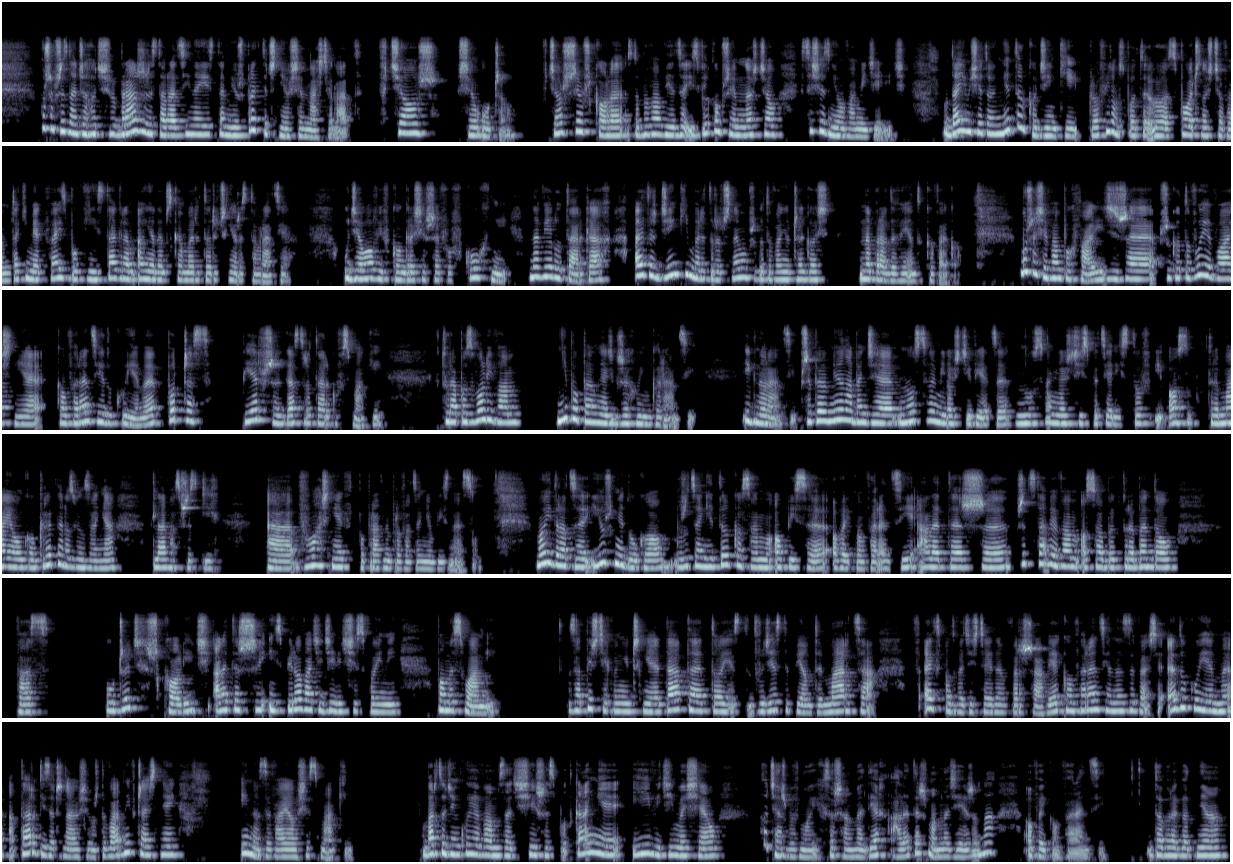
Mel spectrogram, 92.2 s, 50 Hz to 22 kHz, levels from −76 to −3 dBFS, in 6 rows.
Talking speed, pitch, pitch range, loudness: 125 wpm, 195 Hz, 180-225 Hz, -24 LUFS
